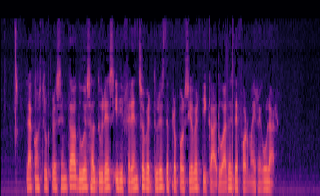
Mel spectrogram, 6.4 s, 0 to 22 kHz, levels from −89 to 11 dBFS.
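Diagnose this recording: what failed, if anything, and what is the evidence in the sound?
At the codec stage, damaged data in a compressed stream shows up as two short glitches, 0.95 to 1.02 s and 4.31 to 4.39 s. Each is a single garbled blip as the decoder misreads bad frames and resyncs, unlike buffer faults, which come as rapid repeated ticks.

In the driver or buffer stage, processor overload crackle runs from 4.52 to 4.83 s as a gritty tearing over the speech. Around seven deadlines are missed, each replaying stale audio from a buffer of roughly 3 ms. That dense train of hard-edged repeats is what sets it apart from a one-off codec blip.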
